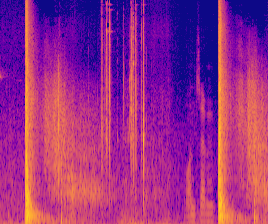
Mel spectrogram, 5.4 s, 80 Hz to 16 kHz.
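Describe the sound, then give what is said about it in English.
Two loud, sharp rifle shots at deer about 170 meters away crack about four seconds apart, each followed by a rolling, fading boom, with faint rustling and a few soft clicks in the quiet between them; two deer go down. “Would the gunshot now spook that other herd?”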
